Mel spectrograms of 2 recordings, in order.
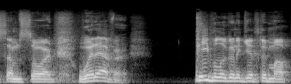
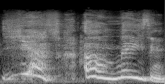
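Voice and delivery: crowd's cheer, much higher; excited crowd; slower than usual. Retold or imitated. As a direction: cheer as he makes it through. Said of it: "they're like".

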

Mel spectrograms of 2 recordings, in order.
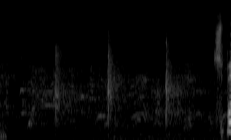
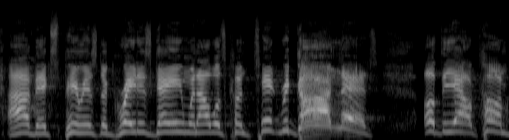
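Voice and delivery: proclaimed quote. Shown as a demonstration. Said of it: "This one of mine right here".

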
